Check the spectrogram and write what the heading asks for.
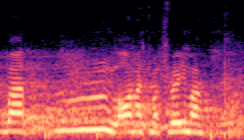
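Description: A man's voice calling out loudly in long, drawn-out vowels, one held for most of a second.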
